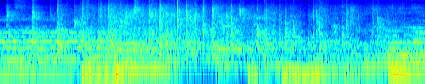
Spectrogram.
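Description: Instrumental stretch of a song's backing music played over loudspeakers: steady bass notes under a quick, rattling percussion beat, with no voice singing.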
